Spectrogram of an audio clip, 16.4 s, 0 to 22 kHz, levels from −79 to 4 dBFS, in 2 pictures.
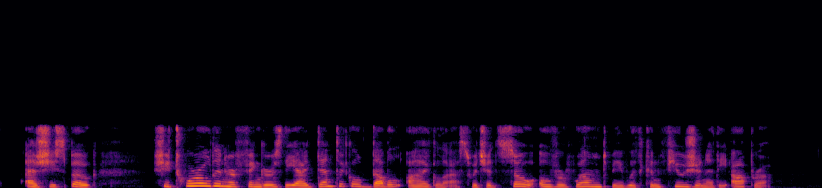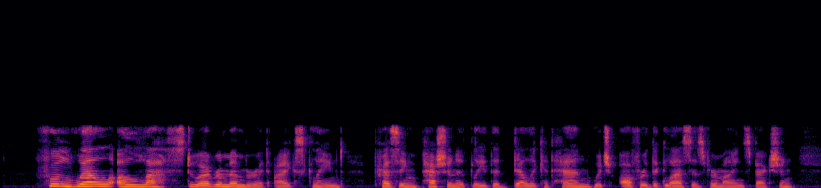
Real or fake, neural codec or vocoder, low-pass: real; none; 7.2 kHz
